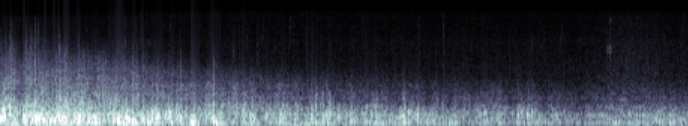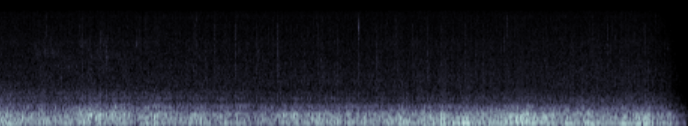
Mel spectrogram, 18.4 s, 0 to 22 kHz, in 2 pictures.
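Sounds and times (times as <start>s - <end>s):
heavy thunder crack: 0.0s - 18.3s.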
